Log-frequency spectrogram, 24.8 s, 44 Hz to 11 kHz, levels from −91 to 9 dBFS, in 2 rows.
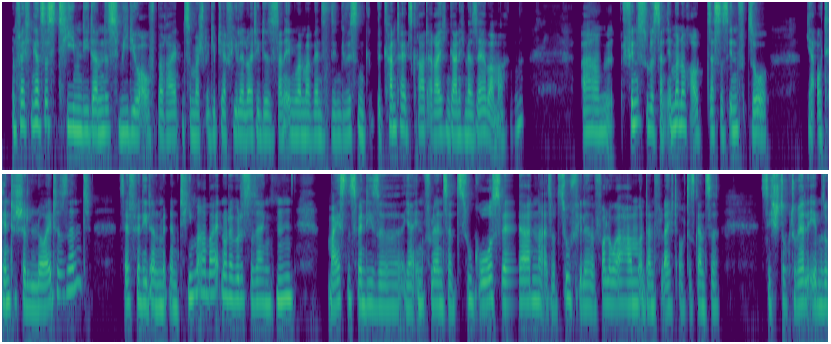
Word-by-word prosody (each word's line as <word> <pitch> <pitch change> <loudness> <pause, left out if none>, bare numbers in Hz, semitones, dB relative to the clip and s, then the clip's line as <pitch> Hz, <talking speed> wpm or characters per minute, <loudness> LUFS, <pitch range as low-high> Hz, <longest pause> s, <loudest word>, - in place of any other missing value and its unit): und 165 - -10
vielleicht 200 +1 -2
'n 195 - -8
ganzes 205 0 +8
Team, 175 -2 +4
die 160 0 -6
dann 155 0 -4
das 165 +1 +7
Video 155 -1 -6
aufbereiten. 145 0 -8
Zum 145 - +3
Beispiel, 140 +1 -4
gibt 145 0 -10
ja 145 - -7
viele 150 -1 -6
Leute, 145 0 -6
die 140 - -10
das 135 -1 +2
dann 140 - -4
irgendwann 145 0 -6
mal, 145 -1 -8
wenn 145 0 -8
sie 135 - -6
den 140 -1 -13
gewissen 150 +2 +2 0.2
Bekanntheitsgrad 175 -2 -2
erreichen, 150 +1 -4
gar 145 0 0
nicht 145 0 -12
mehr 145 -1 -6
selber 150 +2 -3
machen. 180 +8 -16 0.9
Ähm, 160 0 -6 0.2
findest 205 +2 +4
du - - -10
das 165 -2 +7
dann - - +1
immer 195 +3 -5
noch 190 -1 -7
au - - -6
dass 155 -1 +8
es 150 - +7
in 165 0 -5
so, 150 +1 -3 0.6
ja, - - -8
authentische 160 +2 0
Leute 145 +7 -4
sind, 250 +8 -5 0.4
selbst - - -1
wenn 175 - -5
die 160 - -2
dann 155 -2 -6
mit 150 - -10
'nem 145 -3 -9
Team 195 +6 -1
arbeiten 220 -2 -6
oder 190 -2 -5
würdest 180 -1 +2
du - - -7
sagen: 165 -1 -8
„Hm, 185 +2 -5 0.5
meistens, 175 +5 +7
wenn 160 -1 -2
diese, 150 -1 -4
ja, 145 -1 -6
Influencer 155 -1 0
zu 180 - +6
groß 170 +2 +5
werden, 170 +2 -3
also, 140 - -5
zu 190 +5 +1
viele 150 -4 -4
Follower 160 +1 -5
haben 160 0 -5
und - - -10
dann 150 - -7
vielleicht 150 +1 -6
auch - - -14
das 145 -1 +2
Ganze 150 -1 +2 0.6
sich - - +4
strukturell 165 0 -1
eben 155 - -6
so 155 - -6
160 Hz, 205 wpm, -24 LUFS, 145-170 Hz, 0.9 s, ganzes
